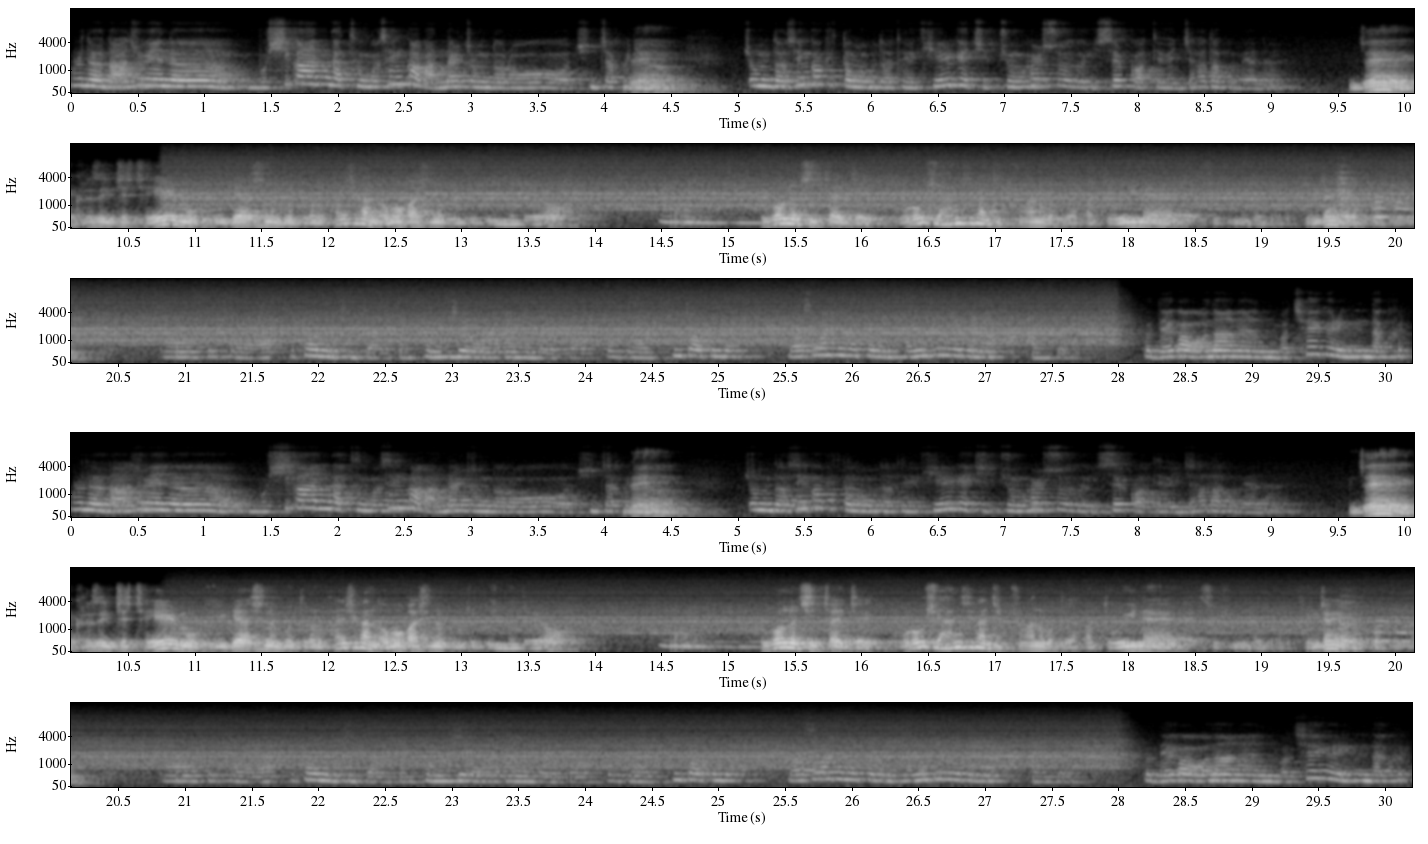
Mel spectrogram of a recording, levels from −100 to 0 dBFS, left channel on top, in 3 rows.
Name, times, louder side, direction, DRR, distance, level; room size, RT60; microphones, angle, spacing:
voice 1, 0.0-4.5 5.1-9.1 14.5-15.5 19.5-27.9 28.2-30.1, left 2 dB, 65° left, 2 dB, 1.6 m, -39 dB
voice 2, 4.1-4.6 9.6-13.8 14.6-14.7 15.2-19.7, right 2 dB, 45° right, 8 dB, 1.1 m, -28 dB
sound 1, 10.7-28.0, left 3 dB, 90° left, 3.2 m, -42 dB
16.0 x 8.7 x 4.4 m, 0.69 s
head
